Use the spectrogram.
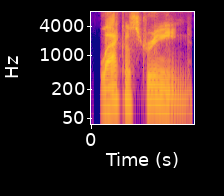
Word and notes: lacustrine: American English

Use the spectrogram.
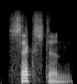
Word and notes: sexton: American English

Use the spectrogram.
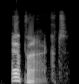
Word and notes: epact: British English

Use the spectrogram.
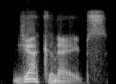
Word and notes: jackanapes: British English

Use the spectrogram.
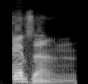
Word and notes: evzone: British English

